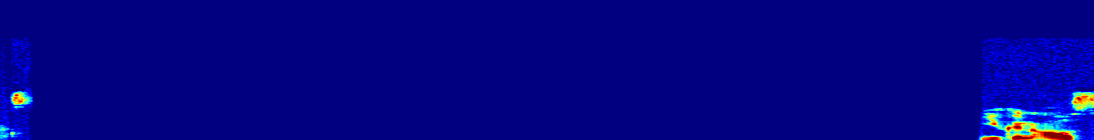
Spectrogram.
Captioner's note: silence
